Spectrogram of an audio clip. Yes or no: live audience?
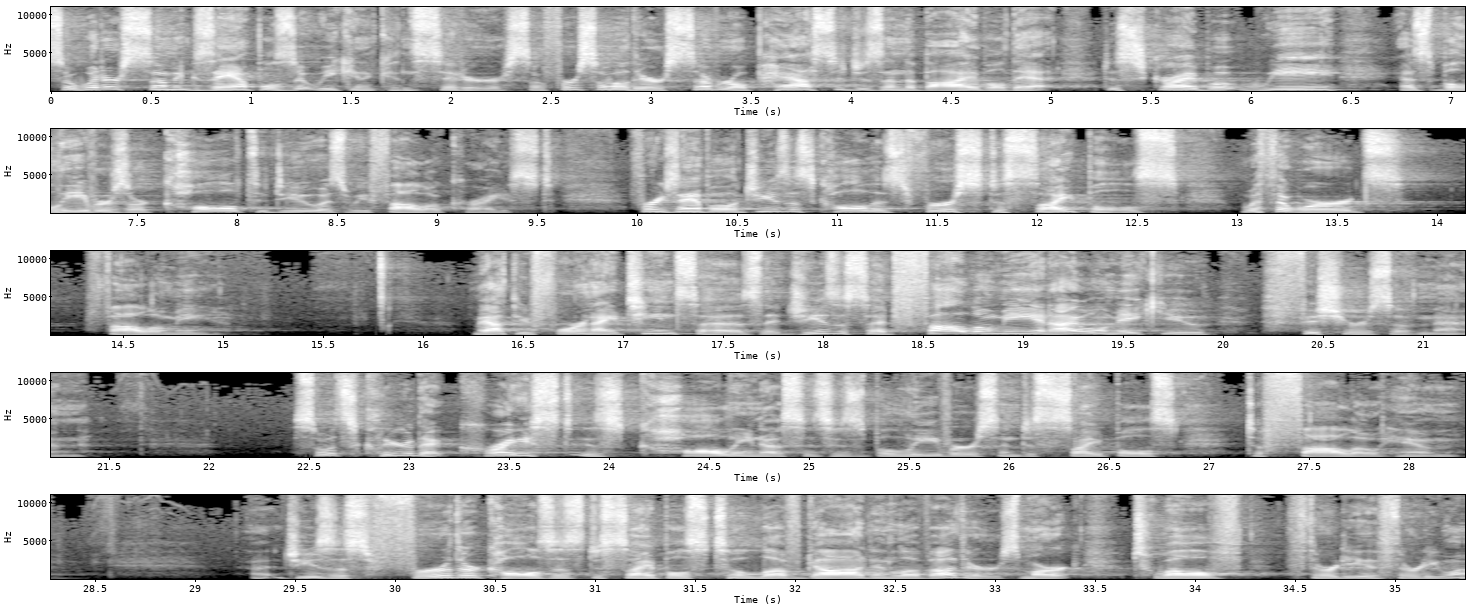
yes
